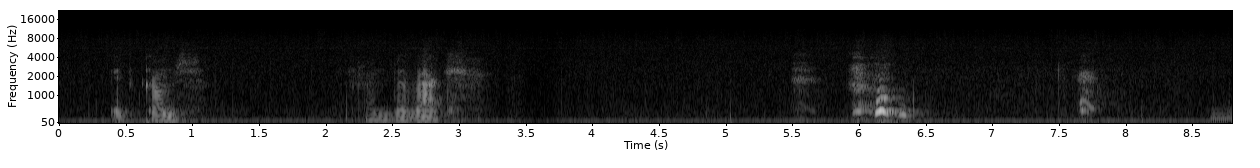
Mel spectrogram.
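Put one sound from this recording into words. A woman speaks softly and anxiously.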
